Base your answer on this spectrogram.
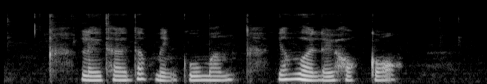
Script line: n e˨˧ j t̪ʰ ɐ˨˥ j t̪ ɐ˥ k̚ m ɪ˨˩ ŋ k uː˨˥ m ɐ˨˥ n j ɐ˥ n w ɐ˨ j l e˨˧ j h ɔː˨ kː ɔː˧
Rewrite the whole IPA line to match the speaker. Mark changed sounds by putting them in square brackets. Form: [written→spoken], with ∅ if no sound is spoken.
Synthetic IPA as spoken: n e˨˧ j t̪ʰ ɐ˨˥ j t̪ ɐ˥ k̚ m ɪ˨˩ ŋ k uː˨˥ m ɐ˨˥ n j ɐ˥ n w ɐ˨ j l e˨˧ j h ɔː˨ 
